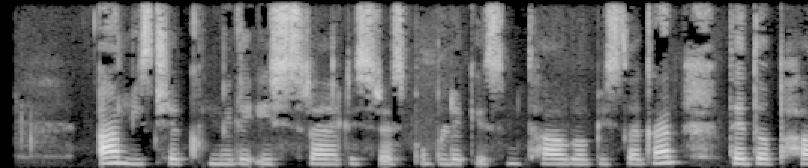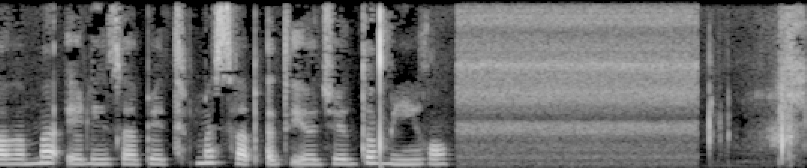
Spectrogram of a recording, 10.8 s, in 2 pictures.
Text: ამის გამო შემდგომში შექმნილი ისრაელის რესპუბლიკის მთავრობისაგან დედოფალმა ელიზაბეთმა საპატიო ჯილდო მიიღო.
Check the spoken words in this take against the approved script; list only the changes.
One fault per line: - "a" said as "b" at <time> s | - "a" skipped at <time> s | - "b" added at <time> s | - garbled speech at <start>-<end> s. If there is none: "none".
- "გამო შემდგომში" skipped at 1.0 s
